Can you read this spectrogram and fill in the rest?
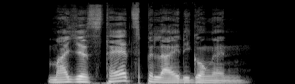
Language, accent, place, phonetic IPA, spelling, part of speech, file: German, Germany, Berlin, [majɛsˈtɛːt͡sbəˌlaɪ̯dɪɡʊŋən], Majestätsbeleidigungen, noun, De-Majestätsbeleidigungen.ogg
- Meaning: plural of Majestätsbeleidigung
